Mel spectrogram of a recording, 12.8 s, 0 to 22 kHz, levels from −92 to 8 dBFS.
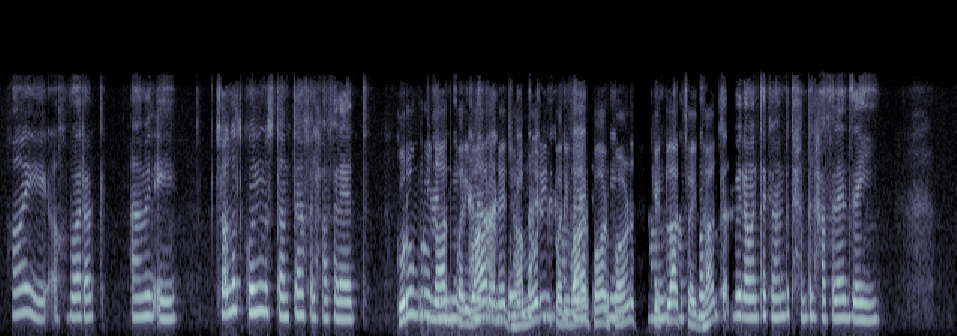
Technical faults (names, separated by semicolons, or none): speech suppressed in double talk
